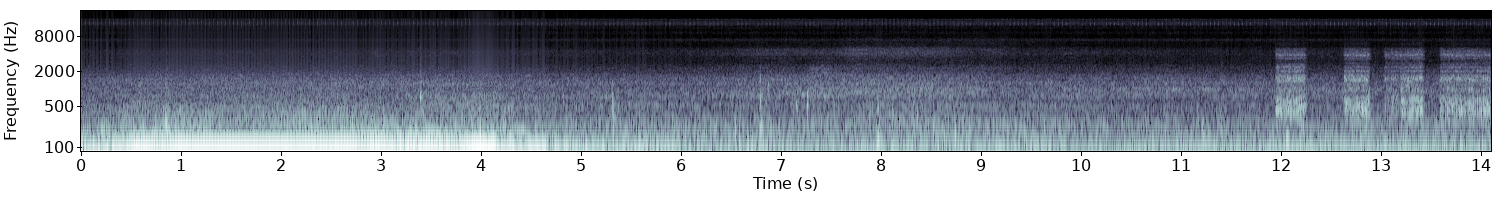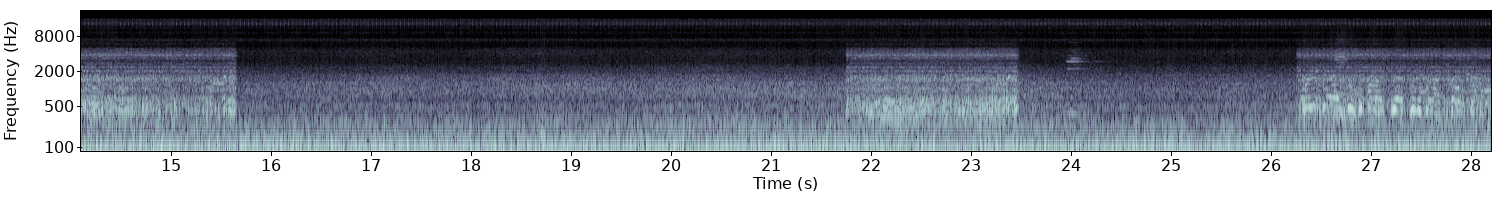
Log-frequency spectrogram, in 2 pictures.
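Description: A car's engine heard from inside its cabin, loud and low for the first four seconds or so, then settling to a steady low idle. Short stretches of voices come in around the middle and near the end.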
